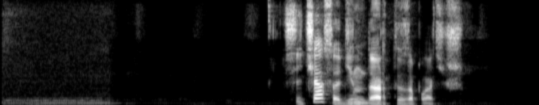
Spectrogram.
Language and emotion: Russian, neutral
